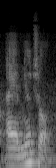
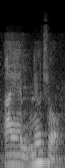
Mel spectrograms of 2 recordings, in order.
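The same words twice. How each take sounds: The two takes are said the same way.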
